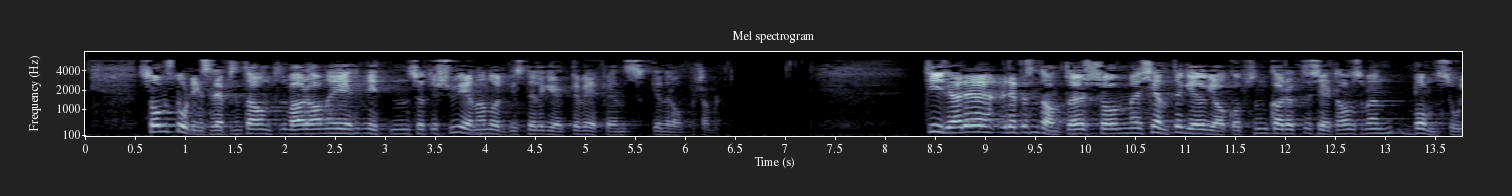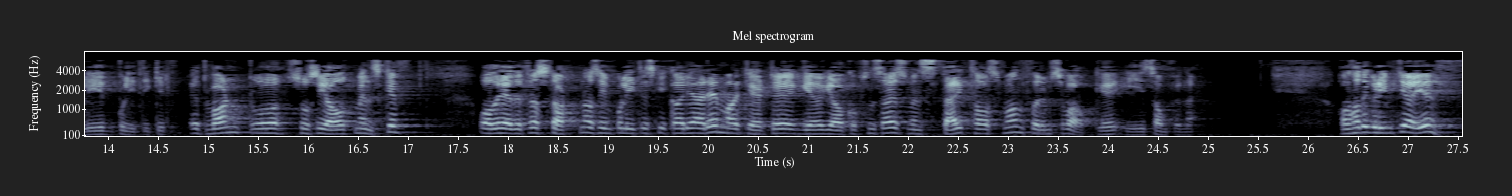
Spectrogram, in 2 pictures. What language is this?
Norwegian Bokmål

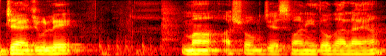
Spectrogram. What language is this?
Sindhi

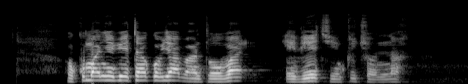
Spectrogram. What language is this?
Ganda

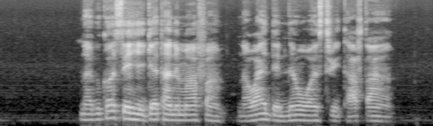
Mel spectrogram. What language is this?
Nigerian Pidgin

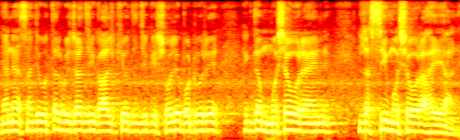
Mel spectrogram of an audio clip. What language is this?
Sindhi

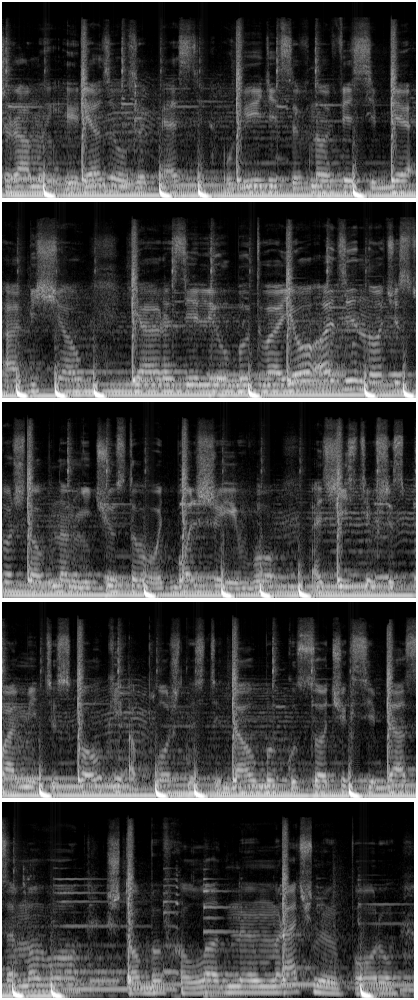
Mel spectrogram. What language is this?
Russian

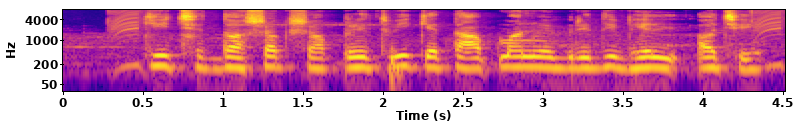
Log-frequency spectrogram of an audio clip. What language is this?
Maithili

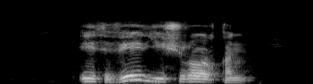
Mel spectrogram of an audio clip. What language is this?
Kabyle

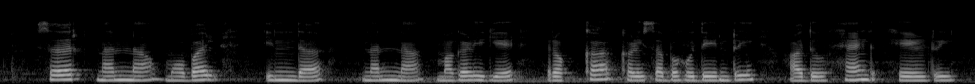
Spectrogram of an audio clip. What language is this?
Kannada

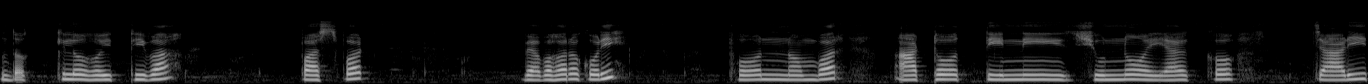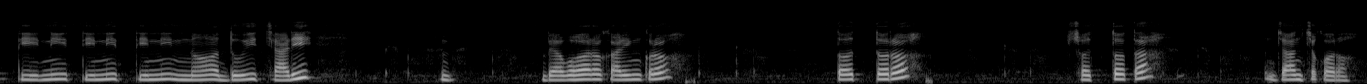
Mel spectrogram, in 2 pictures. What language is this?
Odia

